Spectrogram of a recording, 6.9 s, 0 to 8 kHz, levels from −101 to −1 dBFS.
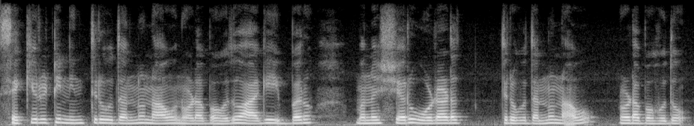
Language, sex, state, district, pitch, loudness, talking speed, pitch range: Kannada, female, Karnataka, Bangalore, 195 Hz, -16 LUFS, 85 wpm, 180-205 Hz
